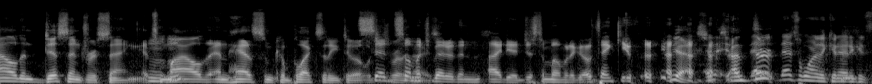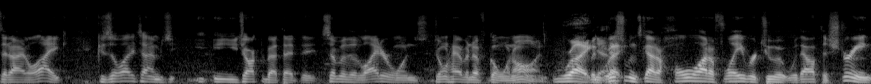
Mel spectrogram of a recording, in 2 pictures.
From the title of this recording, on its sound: On Location At Cigar Towne!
